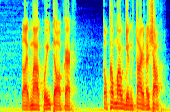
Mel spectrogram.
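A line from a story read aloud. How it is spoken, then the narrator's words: Loud shout. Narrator (Vietnamese): một tiếng hét lớn vang lên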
